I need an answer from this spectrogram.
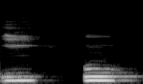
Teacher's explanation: तो इसमें संवृत स्वर होते हैं, मुख द्वार लगभग बंद, बिल्कुल बंद सा संकरा हो जाता है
